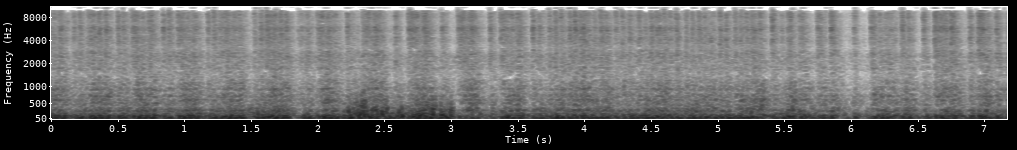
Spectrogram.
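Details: A 1977 Chrysler Town & Country V8 runs off a gas can after a pinholed metal fuel line was replaced. It has a deep, steady rumble with a slightly lumpy but even beat and no stumbling or knocking: normal running.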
